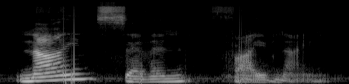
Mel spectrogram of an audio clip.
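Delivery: slow, deliberate, careful pace. Giving listeners a phone number to call, read slow and deliberate. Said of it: "call these numbers as slowly as I can".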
